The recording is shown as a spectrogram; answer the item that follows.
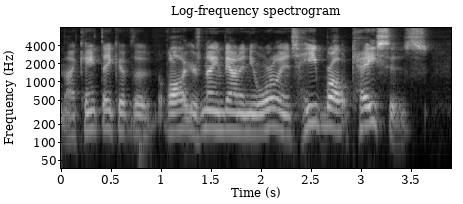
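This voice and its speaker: Ordinary pitch variation marks the speech of a man whose pitch is fairly high. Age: 60s. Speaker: news and faith talk show host. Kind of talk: live stream commentary. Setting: live stream. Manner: repetitive, animated.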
